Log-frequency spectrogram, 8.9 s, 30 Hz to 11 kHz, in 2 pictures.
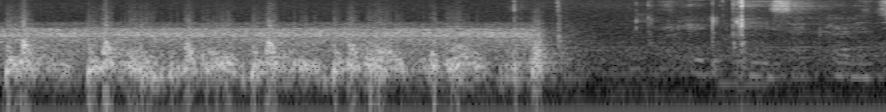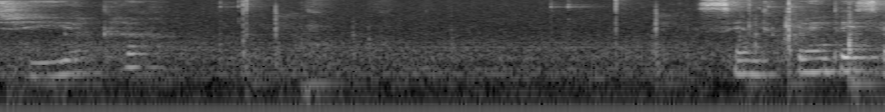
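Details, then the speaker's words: Normal fetal heartbeat on Doppler ultrasound at 12 weeks 3 days' pregnancy: fast, regular whooshing pulses at about 147 beats per minute. "Ali piscando, a gente vê o coraçãozinho. Tá vendo ali? Vamos ouvir."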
